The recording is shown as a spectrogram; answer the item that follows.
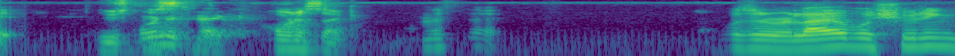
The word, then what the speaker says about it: Hornacek: Hornacek.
